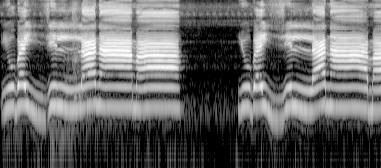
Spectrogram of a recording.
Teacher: मीम पे ज़बर और साथ में अलिफ, तो ये अलिफ मद्दा हो गया। माँ के आवाज़ को हम खींचेंगे।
